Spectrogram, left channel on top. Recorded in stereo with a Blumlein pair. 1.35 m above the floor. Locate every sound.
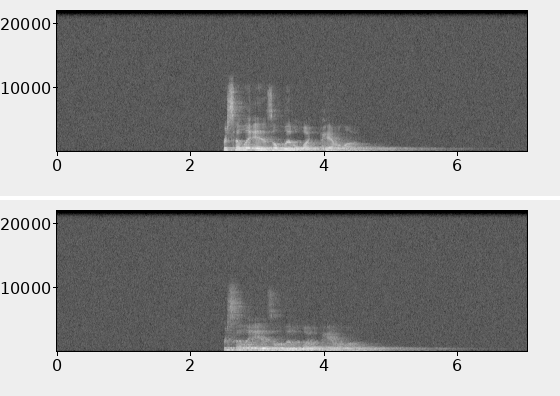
2.5 s a woman speaking: 30° left, 1.9 m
